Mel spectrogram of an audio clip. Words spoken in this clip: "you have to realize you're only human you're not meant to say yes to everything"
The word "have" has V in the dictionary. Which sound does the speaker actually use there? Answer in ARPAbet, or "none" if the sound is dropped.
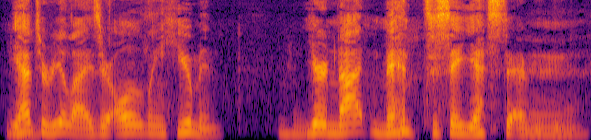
F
